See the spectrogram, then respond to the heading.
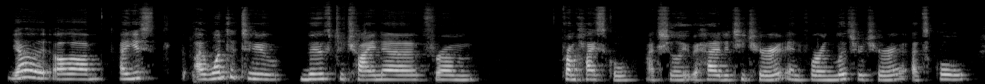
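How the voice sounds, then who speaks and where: With a Russian accent, a woman with a fairly high pitch speaks at a fairly slow pace, with ordinary pitch variation, in a very clean recording with a silent background. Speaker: environmental scientist and entrepreneur. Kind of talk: interview.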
